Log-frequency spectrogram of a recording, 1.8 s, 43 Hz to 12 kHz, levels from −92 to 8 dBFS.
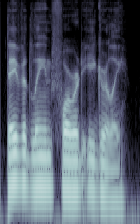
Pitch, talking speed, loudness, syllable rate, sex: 105 Hz, 135 wpm, -16 LUFS, 6.2 syllables/s, male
